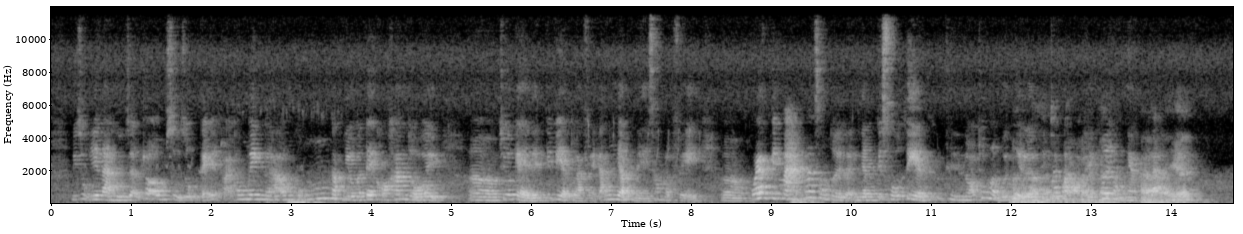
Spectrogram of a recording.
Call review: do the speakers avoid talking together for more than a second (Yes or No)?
No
